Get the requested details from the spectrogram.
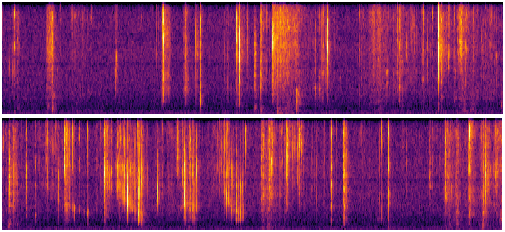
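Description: Thin, curled white and blue strips of dry soap are held between the fingertips and snapped into small brittle pieces over a pile of soap chips. Many sharp, bright, dry cracks and crinkly crunches come in quick, irregular bursts over a faint steady low hum.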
